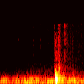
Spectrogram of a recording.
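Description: A phone drops with a single dull thunk and a brief rattle against a hard surface, heard alone over a low steady hum.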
